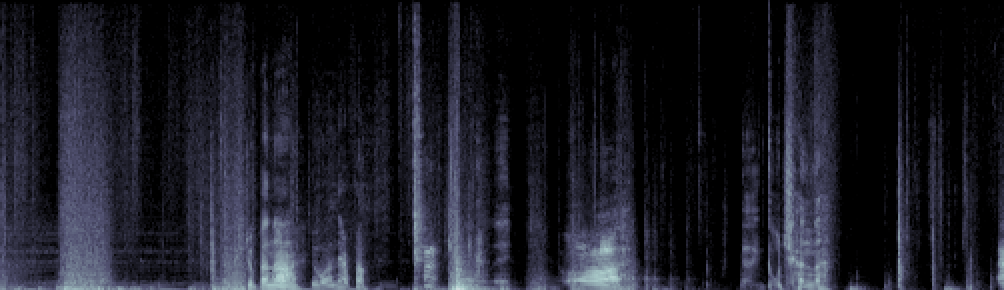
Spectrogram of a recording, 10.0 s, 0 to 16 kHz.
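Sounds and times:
man's voice: 0:07.4 - 0:08.4.

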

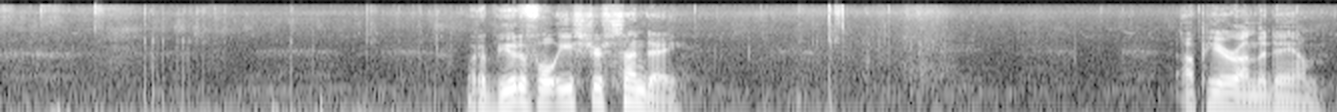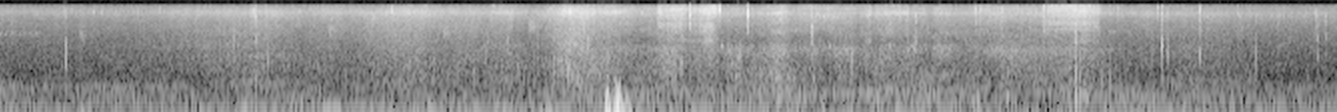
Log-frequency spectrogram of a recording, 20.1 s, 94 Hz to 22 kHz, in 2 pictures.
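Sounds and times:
footsteps in long grass: 0:05.3 - 0:07.3, 0:11.4 - 0:19.2.

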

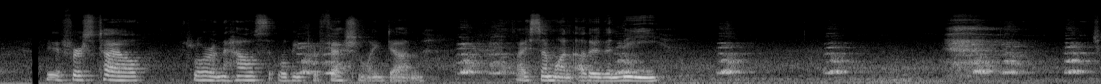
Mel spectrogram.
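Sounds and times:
dog barking: 0:03.0 - 0:03.6, 0:04.6 - 0:05.2, 0:06.1 - 0:06.6, 0:07.2 - 0:07.6, 0:08.2 - 0:08.6, 0:09.7 - 0:11.0.

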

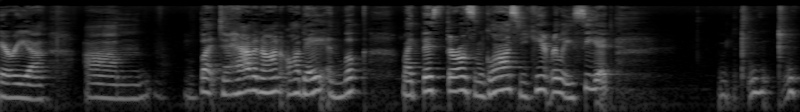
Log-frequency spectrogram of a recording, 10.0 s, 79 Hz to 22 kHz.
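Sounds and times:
woman talking: 0:00.0 - 0:08.0, 0:08.9 - 0:10.0.

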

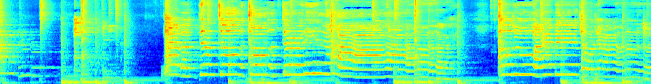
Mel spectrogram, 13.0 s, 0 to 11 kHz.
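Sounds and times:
guitar and bass: 0:00.0 - 0:10.1, 0:11.2 - 0:13.0.

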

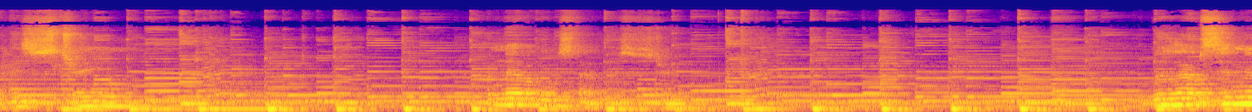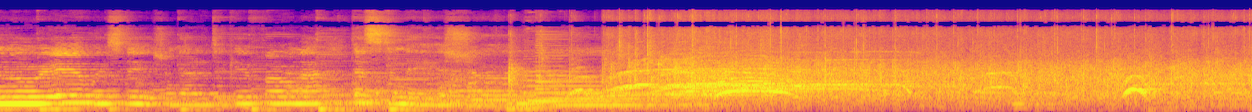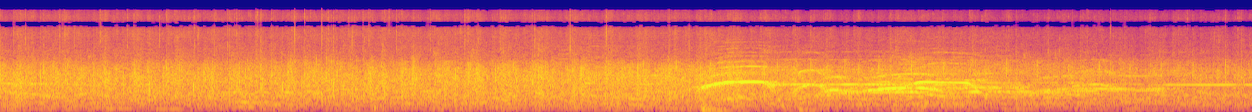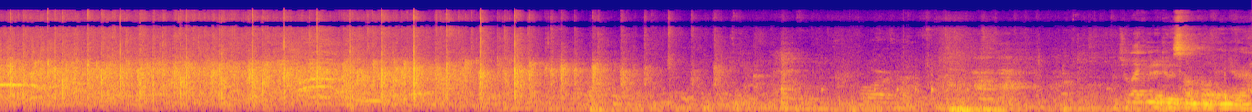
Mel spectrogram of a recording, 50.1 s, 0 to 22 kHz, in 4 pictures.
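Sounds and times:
audience applauding: 0:17.6 - 0:45.5
shouts and whoops: 0:18.2 - 0:23.0, 0:23.7 - 0:25.6, 0:32.0 - 0:38.2, 0:40.5 - 0:41.4.

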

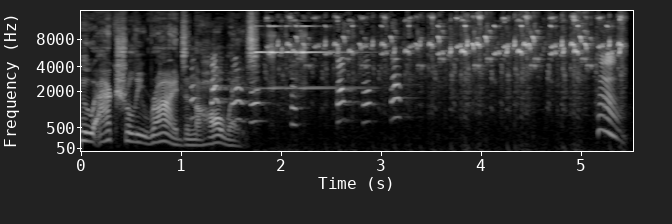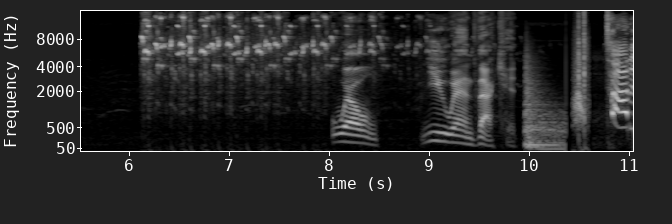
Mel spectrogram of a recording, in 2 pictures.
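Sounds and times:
cartoon monkey chattering: 0:00.8 - 0:05.5, 0:06.1 - 0:09.2.

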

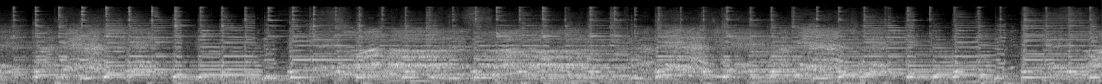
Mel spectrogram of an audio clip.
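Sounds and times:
acoustic guitar and plucked strings: 0:00.0 - 0:11.0
percussion beat: 0:00.0 - 0:11.0.

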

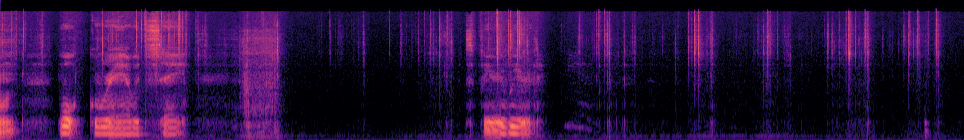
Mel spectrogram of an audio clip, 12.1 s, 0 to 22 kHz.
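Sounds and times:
slime clicking and crackling: 0:01.2 - 0:02.5, 0:04.1 - 0:11.9.

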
